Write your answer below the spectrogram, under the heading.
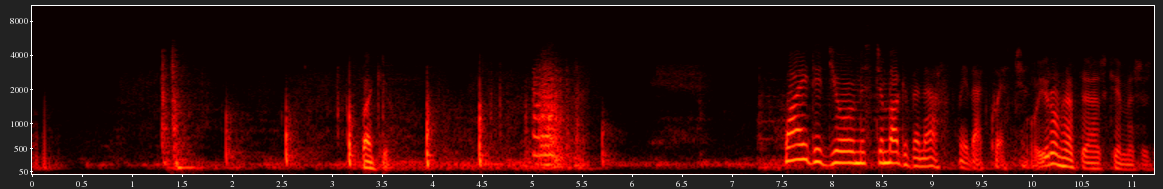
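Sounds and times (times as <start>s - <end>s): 
door shutting: 1.3s - 1.7s, 4.9s - 5.6s
speech: 3.3s - 3.7s, 7.6s - 11.2s.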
